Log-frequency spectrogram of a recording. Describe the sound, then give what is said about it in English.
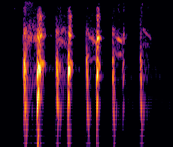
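A series of coughs, about five or six short harsh bursts in quick succession, each paired like a double hack, fairly loud, with no talking. “Deep breath and cough.”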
